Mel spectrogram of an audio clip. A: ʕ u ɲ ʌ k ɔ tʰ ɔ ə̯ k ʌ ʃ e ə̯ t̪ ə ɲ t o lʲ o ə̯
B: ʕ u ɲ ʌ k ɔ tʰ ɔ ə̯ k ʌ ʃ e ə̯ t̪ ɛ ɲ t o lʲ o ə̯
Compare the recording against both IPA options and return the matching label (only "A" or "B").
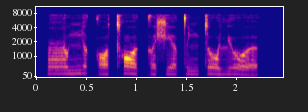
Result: A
